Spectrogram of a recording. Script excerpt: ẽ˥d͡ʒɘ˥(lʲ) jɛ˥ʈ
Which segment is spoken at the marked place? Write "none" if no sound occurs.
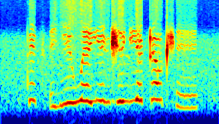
lʲ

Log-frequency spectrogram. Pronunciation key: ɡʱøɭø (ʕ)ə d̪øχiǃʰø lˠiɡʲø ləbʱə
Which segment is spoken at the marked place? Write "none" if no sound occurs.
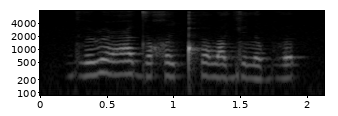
ʕ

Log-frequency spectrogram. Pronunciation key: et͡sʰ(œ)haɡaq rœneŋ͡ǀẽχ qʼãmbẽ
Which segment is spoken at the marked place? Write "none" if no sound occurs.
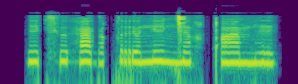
ø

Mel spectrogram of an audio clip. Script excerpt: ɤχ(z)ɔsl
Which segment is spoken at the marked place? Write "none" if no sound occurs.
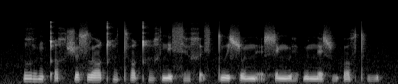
ʃ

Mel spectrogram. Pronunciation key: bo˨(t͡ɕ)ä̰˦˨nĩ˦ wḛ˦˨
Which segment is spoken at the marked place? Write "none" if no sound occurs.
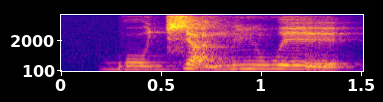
t͡ɕ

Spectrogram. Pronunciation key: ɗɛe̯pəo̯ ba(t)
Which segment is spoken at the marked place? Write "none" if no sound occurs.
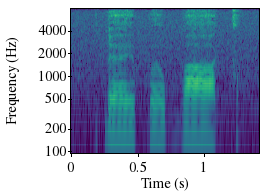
k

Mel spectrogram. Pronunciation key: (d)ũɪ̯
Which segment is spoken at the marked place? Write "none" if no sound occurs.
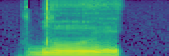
d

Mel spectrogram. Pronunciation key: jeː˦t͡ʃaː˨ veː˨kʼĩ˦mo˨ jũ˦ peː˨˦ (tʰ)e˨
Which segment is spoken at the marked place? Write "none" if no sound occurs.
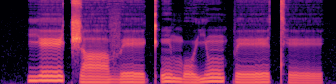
tʰ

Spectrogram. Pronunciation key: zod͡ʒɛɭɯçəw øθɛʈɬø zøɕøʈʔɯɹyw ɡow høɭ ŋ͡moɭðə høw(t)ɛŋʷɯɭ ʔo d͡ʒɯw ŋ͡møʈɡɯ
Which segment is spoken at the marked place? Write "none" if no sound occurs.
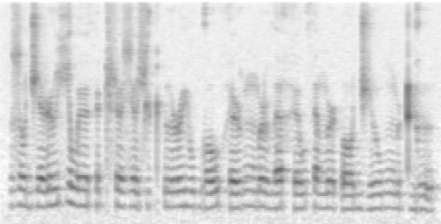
θ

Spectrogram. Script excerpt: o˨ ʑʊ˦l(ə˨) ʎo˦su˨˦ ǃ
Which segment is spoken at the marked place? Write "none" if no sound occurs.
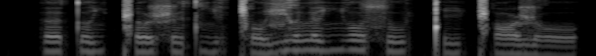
ə˦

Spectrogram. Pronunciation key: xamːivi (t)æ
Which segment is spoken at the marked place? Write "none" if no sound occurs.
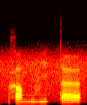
tː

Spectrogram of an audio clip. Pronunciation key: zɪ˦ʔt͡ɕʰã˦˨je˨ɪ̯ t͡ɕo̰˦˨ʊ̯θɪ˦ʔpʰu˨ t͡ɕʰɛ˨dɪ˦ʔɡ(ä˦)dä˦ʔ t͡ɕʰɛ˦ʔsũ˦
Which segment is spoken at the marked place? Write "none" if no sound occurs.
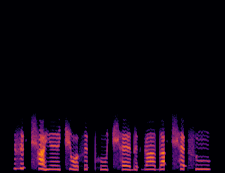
ä˦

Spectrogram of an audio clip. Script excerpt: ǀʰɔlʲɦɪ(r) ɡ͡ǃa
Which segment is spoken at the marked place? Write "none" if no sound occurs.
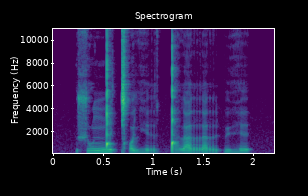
r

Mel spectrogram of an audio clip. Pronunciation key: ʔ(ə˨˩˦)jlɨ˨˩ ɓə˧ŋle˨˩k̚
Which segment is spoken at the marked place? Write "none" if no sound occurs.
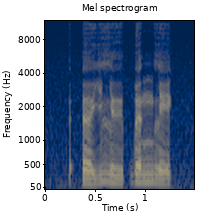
ə˨˩˦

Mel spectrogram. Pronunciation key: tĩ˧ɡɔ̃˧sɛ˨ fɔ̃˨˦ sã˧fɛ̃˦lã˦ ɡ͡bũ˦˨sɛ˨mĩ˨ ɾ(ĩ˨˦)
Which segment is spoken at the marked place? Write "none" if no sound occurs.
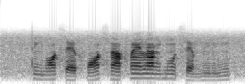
ĩ˨˦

